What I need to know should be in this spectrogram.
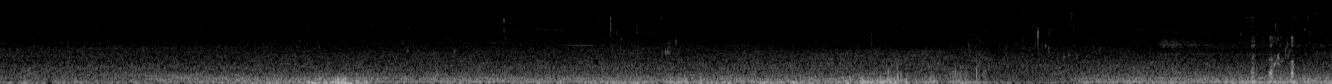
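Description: Gentle water laps and sloshes close by.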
